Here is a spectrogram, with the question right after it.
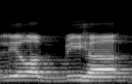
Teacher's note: با حرف قلقلہ میں سے اور یہ با مشدد بھی ہے، اسے جمع کے ساتھ پڑھیں گے۔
